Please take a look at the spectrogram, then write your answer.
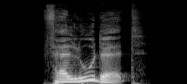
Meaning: second-person plural preterite of verladen
- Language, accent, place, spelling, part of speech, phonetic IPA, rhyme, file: German, Germany, Berlin, verludet, verb, [fɛɐ̯ˈluːdət], -uːdət, De-verludet.ogg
